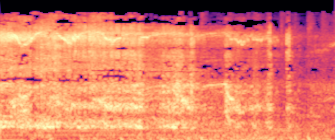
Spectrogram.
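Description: An Arrma Big Rock RC truck's electric motor whines high and thin during a wheelie, its pitch rising and dipping as the throttle changes, with small clatters near the end.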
